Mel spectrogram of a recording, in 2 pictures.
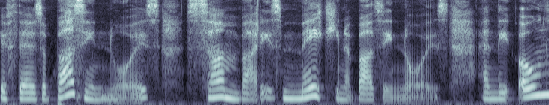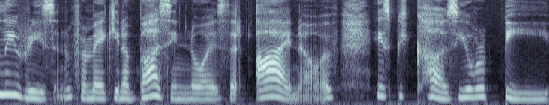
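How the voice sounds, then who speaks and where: At a moderate pace, a woman uses a growling, put-on character voice at medium pitch. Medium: read story. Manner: slow, thoughtful.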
